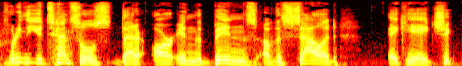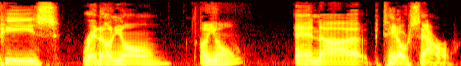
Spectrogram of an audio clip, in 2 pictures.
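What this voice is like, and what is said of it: Put-on accent that keeps changing. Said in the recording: “Can you stick with one accent?”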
